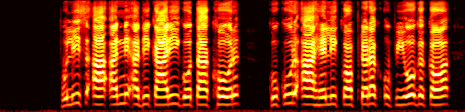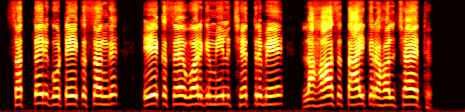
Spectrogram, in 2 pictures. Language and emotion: Maithili, neutral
